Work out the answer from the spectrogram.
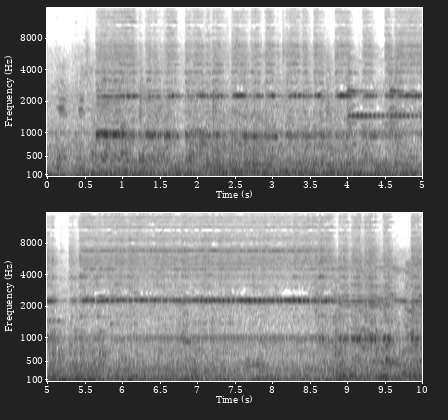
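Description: Light rail tram's wheels squealing as it rounds a curve: a steady high squeal starts under a second in and holds almost to the end, with a second brief tone about four seconds in. The tram's low running rumble continues underneath.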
